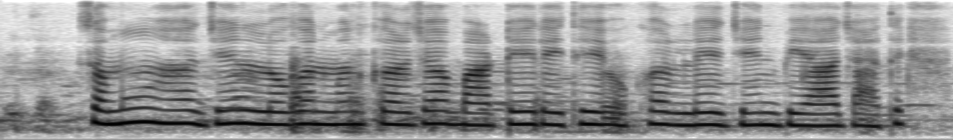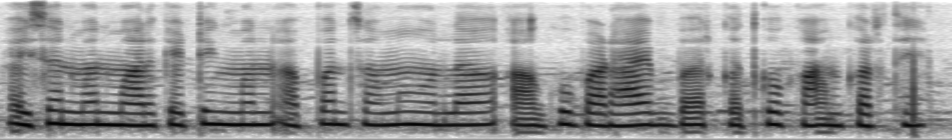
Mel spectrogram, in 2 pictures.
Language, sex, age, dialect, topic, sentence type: Chhattisgarhi, female, 51-55, Western/Budati/Khatahi, banking, statement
